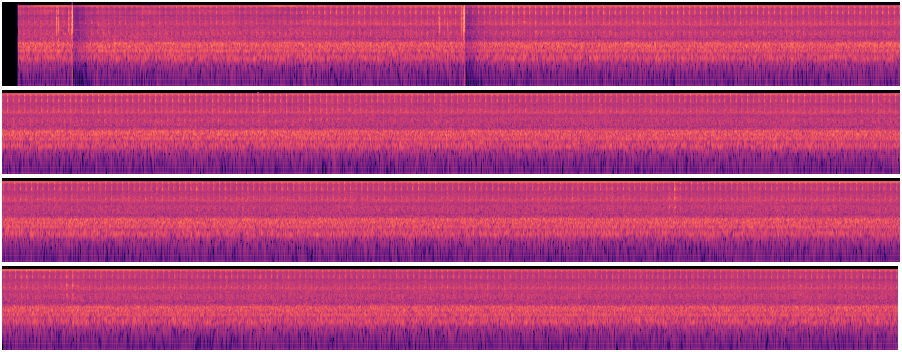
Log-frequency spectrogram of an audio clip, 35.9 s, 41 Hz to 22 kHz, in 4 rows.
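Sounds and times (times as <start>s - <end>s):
film projector running: 0.2s - 35.9s
projector click: 0.4s - 1.0s, 4.2s - 4.8s, 24.5s - 24.9s, 27.4s - 27.9s.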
